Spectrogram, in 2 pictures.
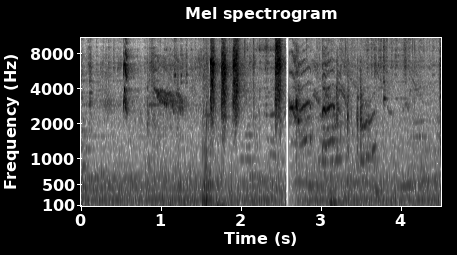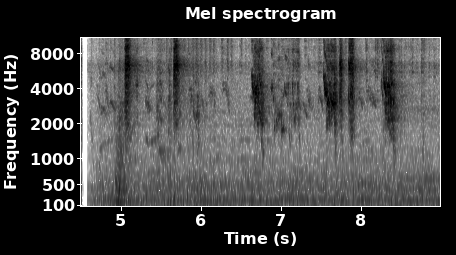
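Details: Budgerigars in a breeding colony: scattered sharp chirps and short squawks, some in quick pairs, with a soft twittering stretch in between and brief quiet gaps.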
